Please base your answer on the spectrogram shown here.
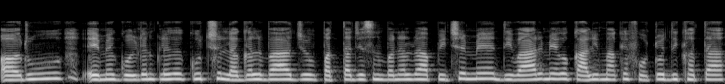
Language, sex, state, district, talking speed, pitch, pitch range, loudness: Bhojpuri, female, Uttar Pradesh, Gorakhpur, 180 wpm, 230 Hz, 220-245 Hz, -16 LUFS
